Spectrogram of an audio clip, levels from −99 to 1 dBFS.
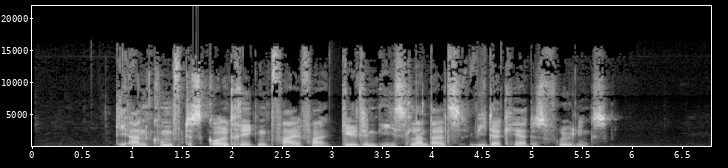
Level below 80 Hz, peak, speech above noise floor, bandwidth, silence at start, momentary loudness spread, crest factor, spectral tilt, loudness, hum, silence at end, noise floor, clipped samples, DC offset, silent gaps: -64 dBFS; 0 dBFS; 52 dB; 16.5 kHz; 0.85 s; 10 LU; 22 dB; -0.5 dB/octave; -17 LUFS; none; 1 s; -72 dBFS; under 0.1%; under 0.1%; none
